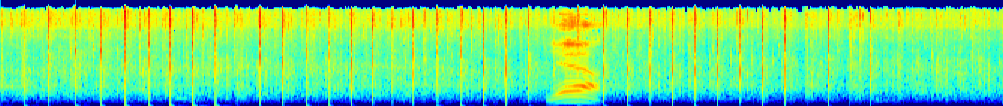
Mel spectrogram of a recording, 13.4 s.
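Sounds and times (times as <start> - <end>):
round of applause: 0.0 - 13.3
speech: 7.3 - 8.1.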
